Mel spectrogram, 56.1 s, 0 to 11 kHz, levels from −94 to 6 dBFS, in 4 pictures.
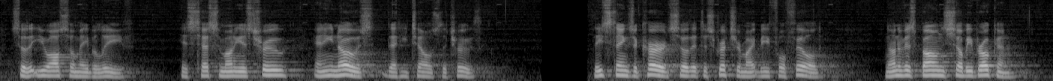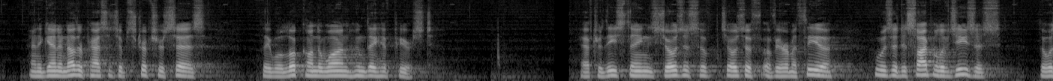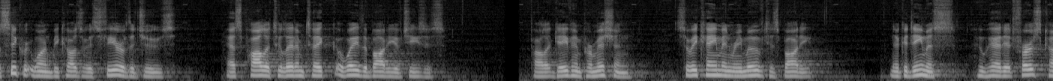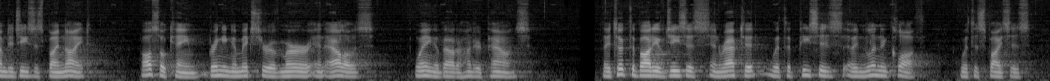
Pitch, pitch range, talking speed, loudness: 145 Hz, 130-155 Hz, 150 wpm, -33 LUFS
